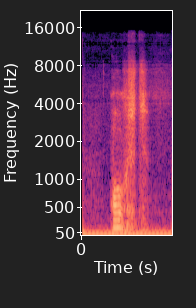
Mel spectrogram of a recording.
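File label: "oogst", Dutch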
